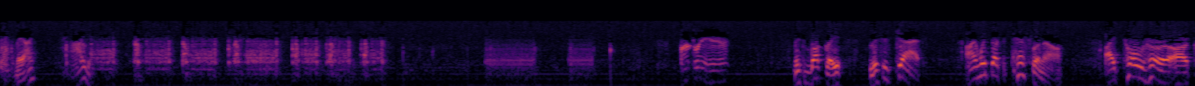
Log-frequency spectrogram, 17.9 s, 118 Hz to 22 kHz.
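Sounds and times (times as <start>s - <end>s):
speech: 0.2s - 1.5s, 12.0s - 13.9s, 14.5s - 16.0s, 16.6s - 17.9s
telephone number dialed with mechanical ratcheting whirrs: 1.4s - 5.8s.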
